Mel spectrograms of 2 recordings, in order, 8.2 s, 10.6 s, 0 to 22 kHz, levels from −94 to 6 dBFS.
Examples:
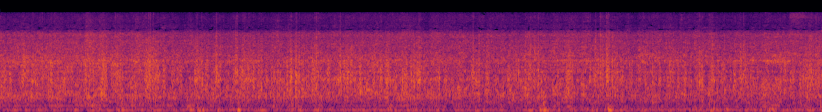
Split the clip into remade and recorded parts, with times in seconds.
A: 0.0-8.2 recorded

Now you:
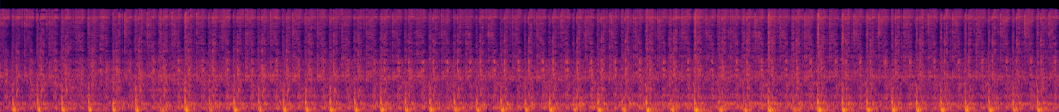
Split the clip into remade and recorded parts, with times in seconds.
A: 0.0-0.7 recorded; 0.7-1.3 remade; 1.3-10.6 recorded

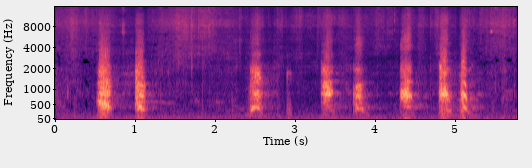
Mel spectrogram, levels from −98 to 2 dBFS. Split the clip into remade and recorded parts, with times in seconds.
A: 0.0-0.6 recorded; 0.6-1.2 remade; 1.2-1.6 recorded; 1.6-5.1 remade; 5.1-5.8 recorded

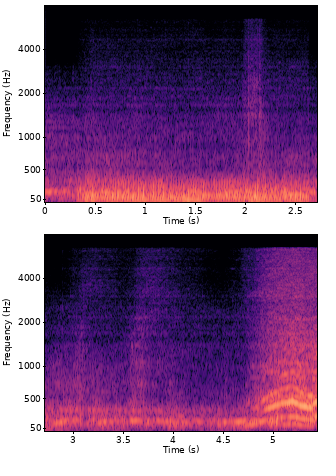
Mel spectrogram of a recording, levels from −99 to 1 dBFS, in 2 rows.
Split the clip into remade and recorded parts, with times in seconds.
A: 0.0-5.4 remade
